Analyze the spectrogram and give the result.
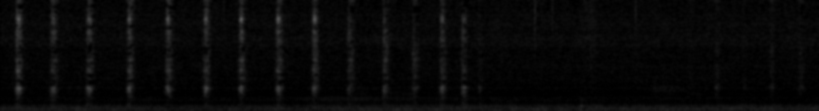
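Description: A metal dip-pen nib in a blue holder, held in the fingers, scratches quick, rough ink strokes across a flat sheet of drawing paper with a pencil sketch, a manga manuscript page lying on a desk. About eleven short, bright, scratchy strokes come at a fairly quick but uneven pace in the first five seconds. They then fade into softer, continuous scraping over a steady low background hiss.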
